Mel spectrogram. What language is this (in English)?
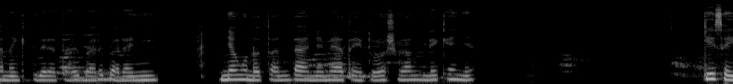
Masai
